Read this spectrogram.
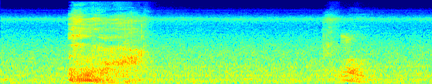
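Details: A girl gives one harsh, voiced cough, then a softer, shorter cough a couple of seconds later, over faint room noise: cough.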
